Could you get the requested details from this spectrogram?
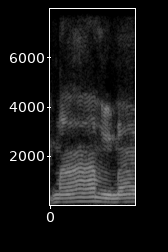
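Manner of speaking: put-on high-pitched little kid's voice. Retelling a nightmare about kids calling out: imitating small kids calling mom. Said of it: "two kids crawling all over my body and going like".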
